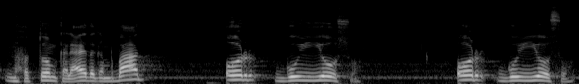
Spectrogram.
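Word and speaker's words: orgulloso: اورجويوسو ناخد بالنا من النطق بتاع الاو والاو، اورجويوسو الاو والاو.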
